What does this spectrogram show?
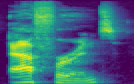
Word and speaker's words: afferent: Bringing blood into the glomerulus is the afferent arteriole, pronounced afferent, but this right here is the efferent arteriole. So I will very clearly distinguish the pronunciation, whether or not that pronunciation is correct, to clearly distinguish between which blood vessel I'm talking about.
